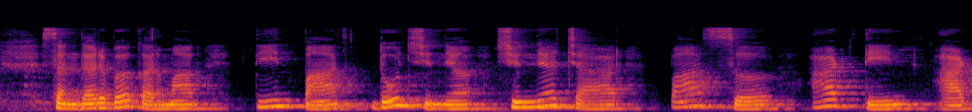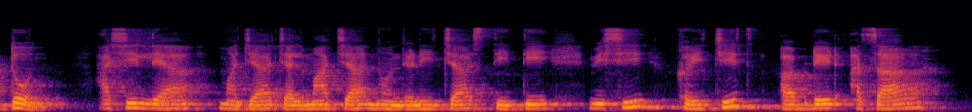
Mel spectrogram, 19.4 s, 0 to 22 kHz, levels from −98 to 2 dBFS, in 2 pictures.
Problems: constant background noise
